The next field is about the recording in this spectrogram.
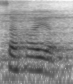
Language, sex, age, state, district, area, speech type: Kannada, female, 18-30, Karnataka, Mysore, urban, read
